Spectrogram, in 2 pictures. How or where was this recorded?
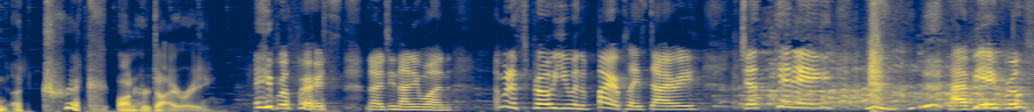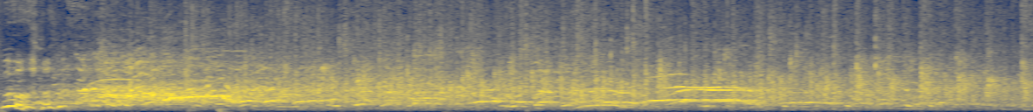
live audience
